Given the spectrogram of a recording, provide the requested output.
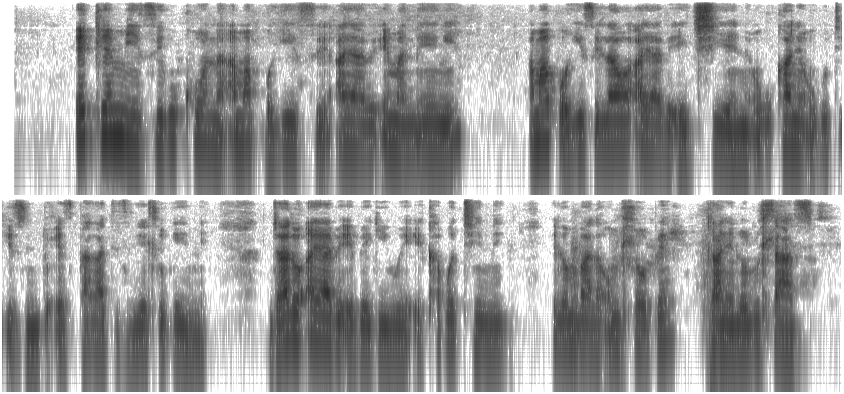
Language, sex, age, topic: North Ndebele, male, 36-49, health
